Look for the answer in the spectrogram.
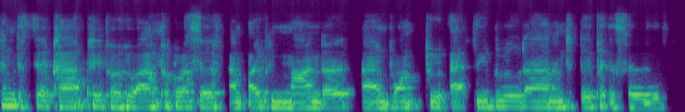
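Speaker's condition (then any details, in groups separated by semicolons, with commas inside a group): Profound deafness; congenital, born deaf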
